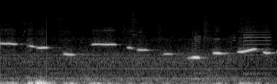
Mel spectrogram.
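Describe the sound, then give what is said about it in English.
Someone whistles the theme tune of The Andy Griffith Show, a bright, jaunty melody with notes rising and falling in a steady, bouncy rhythm, with a soft low thump near the start and faint background rumble. “They're whistling the Andy Griffith Show theme song.”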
